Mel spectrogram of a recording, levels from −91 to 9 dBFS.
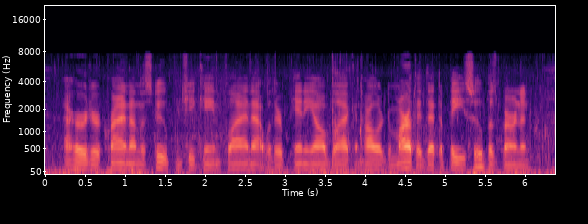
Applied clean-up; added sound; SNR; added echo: none; Waves, surf; 15 dB; none.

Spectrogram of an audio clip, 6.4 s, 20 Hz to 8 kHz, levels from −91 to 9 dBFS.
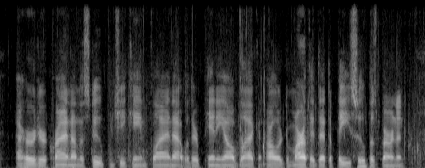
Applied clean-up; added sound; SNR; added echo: neural mask model RNNoise.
